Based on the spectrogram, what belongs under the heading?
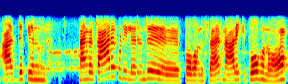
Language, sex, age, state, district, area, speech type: Tamil, female, 30-45, Tamil Nadu, Pudukkottai, rural, conversation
